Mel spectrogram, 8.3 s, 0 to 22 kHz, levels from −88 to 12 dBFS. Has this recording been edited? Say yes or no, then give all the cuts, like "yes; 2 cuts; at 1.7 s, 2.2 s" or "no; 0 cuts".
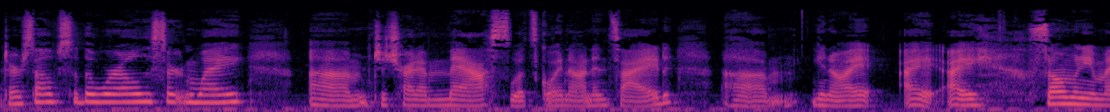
yes; 1 cut; at 3.8 s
